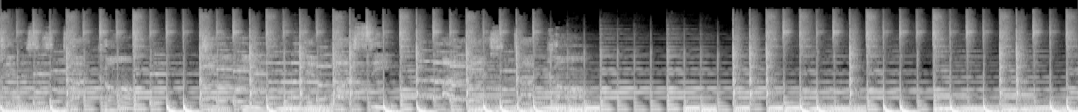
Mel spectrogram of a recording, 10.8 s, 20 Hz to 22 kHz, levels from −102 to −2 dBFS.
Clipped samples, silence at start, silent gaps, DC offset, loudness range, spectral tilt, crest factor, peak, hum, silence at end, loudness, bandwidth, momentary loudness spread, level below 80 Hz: under 0.1%; 0 s; none; under 0.1%; 1 LU; -5.5 dB/octave; 12 dB; 0 dBFS; none; 0 s; -13 LUFS; 15.5 kHz; 5 LU; -16 dBFS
